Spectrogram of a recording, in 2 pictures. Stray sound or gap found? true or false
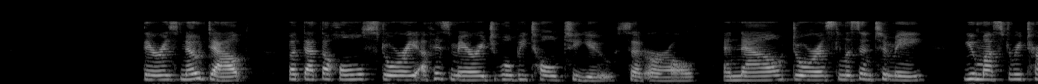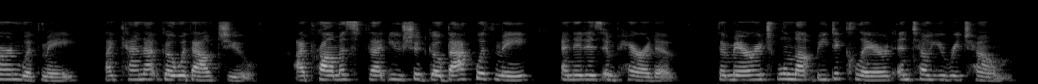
false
